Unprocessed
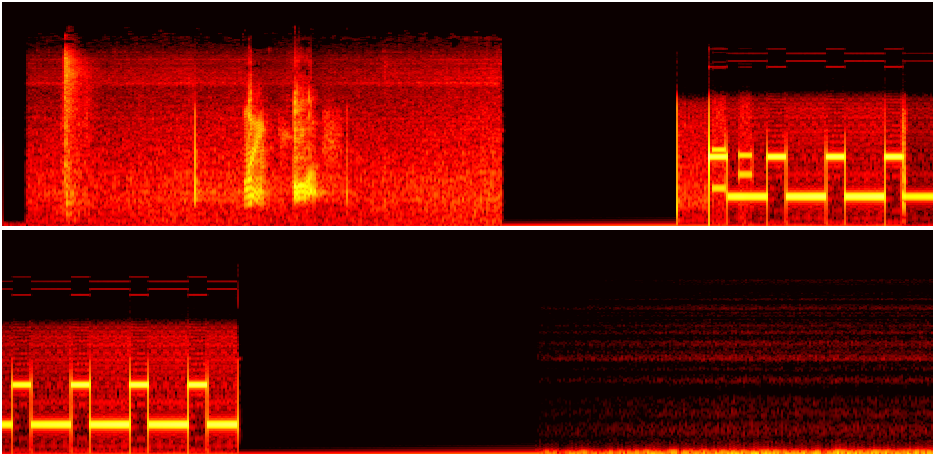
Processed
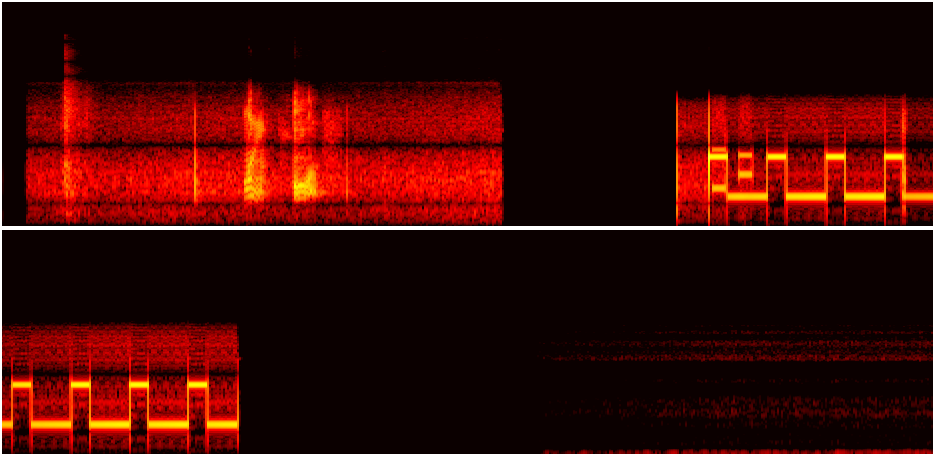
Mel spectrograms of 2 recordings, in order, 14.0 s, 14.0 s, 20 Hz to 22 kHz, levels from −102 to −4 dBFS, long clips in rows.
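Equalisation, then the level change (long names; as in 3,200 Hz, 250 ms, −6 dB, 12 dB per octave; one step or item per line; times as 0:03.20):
moving average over 6 samples
Chebyshev high-pass filter 310 Hz, order 2
phaser with its sweep stopped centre 1,600 Hz, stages 6
−2.5 dB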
